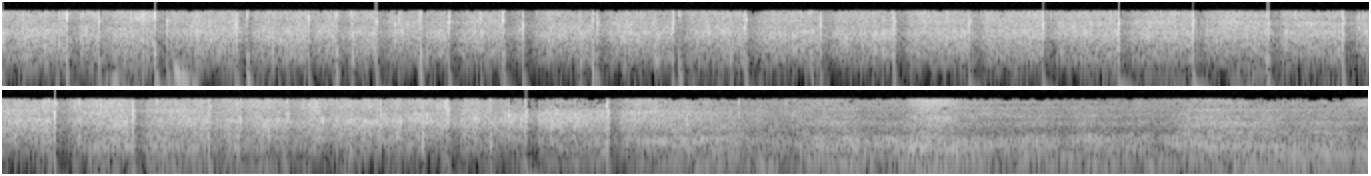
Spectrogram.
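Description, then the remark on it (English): A crowd at a council meeting applauds steadily, dense overlapping claps for several seconds before thinning out and fading into softer scattered clapping and background noise. “We never gave them a round of applause. Well, let's do that.”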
